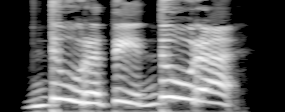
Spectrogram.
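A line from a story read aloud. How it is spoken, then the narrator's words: Sudden hurt shout. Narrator (Russian): Вдруг закричал он с обидой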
